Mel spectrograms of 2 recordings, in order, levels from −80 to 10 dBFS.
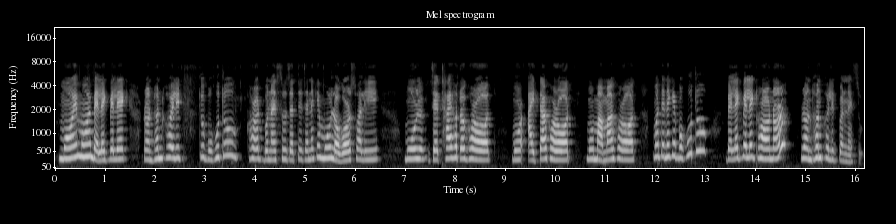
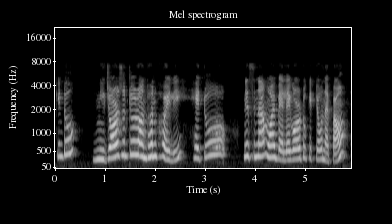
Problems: background sounds at intervals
